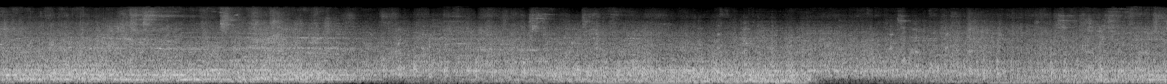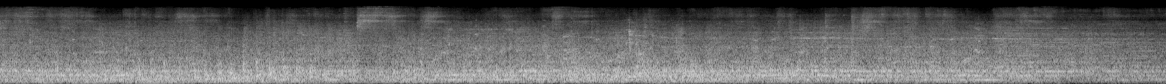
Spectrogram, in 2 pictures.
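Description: A long freight train rumbles past close by, its wheels clattering and squealing on the rails.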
